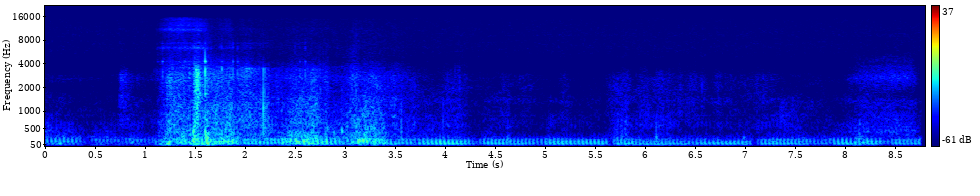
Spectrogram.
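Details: A cat purring: a steady low rumble pulsing about four times a second throughout, with a burst of broadband rustling around the second and a half mark.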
